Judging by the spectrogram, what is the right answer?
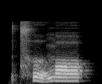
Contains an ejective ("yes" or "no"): no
